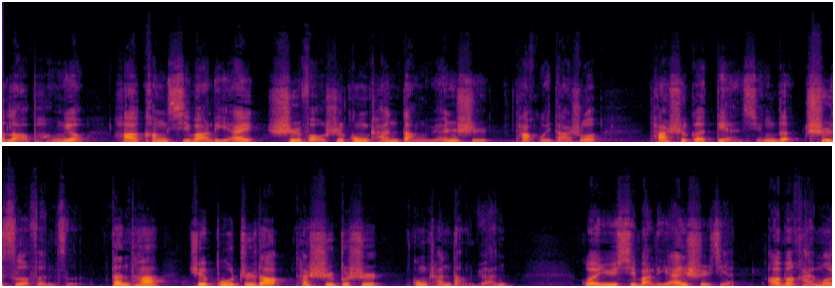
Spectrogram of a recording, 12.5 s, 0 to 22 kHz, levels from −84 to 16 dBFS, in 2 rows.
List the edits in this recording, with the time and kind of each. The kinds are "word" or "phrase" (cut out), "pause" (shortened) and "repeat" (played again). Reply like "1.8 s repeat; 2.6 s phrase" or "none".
6.9 s pause; 10.1 s pause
